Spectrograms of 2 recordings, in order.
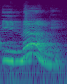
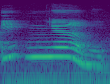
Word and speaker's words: inhame: Se não tivesse o H aqui, seria iname, porque o som do N é assim, né?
